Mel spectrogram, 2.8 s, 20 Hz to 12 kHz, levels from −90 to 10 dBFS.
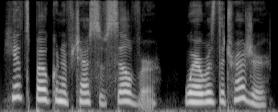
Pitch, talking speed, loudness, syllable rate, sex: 250 Hz, 215 wpm, -17 LUFS, 6.6 syllables/s, female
